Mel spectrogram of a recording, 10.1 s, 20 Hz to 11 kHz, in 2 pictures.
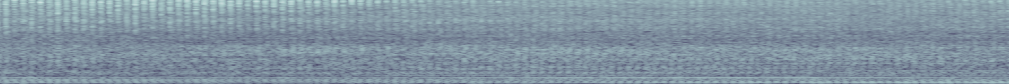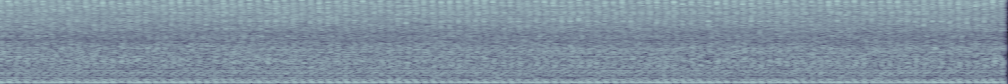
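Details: Murray 20-inch mower with 4.75 HP Briggs & Stratton engine, after clearing suspected hydrolock from overfilled oil: steady, even single-cylinder drone with no misses or knocks, run to burn off oil, likely smoky.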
